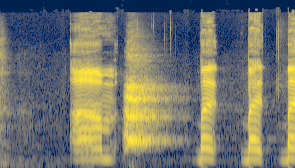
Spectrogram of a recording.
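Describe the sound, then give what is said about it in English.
A human voice imitates a dog barking: two longer, drawn-out woofs followed by three short, sharp barks in quick succession, loud, with no other sound. “You never hear a dog bark.”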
